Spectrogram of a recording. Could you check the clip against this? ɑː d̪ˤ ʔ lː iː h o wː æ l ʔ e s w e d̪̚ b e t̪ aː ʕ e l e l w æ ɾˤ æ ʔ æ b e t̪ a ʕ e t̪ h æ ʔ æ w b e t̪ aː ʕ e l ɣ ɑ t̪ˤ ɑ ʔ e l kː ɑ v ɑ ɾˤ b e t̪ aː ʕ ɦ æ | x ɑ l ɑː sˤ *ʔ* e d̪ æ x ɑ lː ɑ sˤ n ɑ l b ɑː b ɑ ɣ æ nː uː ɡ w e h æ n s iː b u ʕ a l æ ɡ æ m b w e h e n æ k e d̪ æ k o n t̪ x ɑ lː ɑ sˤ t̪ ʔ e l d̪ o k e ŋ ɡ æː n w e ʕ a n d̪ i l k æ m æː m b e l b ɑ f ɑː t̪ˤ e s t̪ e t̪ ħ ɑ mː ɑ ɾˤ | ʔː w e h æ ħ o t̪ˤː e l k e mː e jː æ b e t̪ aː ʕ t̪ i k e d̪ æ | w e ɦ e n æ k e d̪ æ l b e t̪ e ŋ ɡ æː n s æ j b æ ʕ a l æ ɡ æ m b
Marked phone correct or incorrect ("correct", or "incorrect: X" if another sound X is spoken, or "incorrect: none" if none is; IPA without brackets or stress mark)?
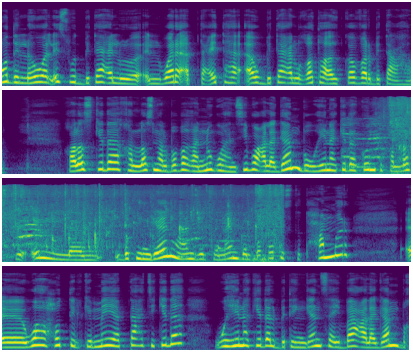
incorrect: k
